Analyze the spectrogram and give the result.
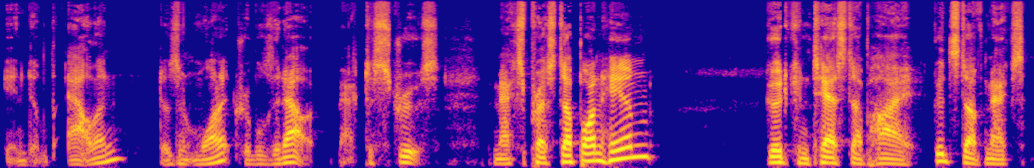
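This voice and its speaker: A man's voice: fairly low pitch, big pitch swings, a little slow, husky, dry recording, studio quality. A man doing casual live basketball play-by-play and analysis, mixing short clipped phrases with conversational asides as a partisan fan of the team.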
